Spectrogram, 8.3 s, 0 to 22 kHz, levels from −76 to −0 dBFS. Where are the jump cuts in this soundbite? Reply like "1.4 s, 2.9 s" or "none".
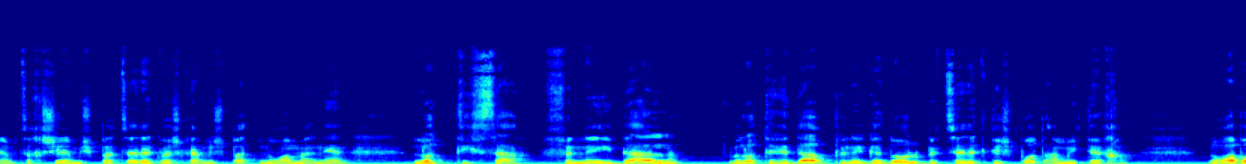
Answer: none

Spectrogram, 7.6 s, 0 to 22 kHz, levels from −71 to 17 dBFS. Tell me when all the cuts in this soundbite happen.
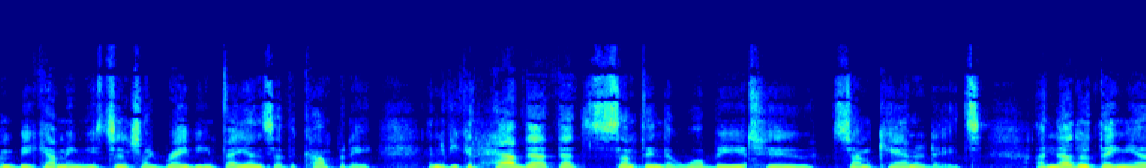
5.0 s

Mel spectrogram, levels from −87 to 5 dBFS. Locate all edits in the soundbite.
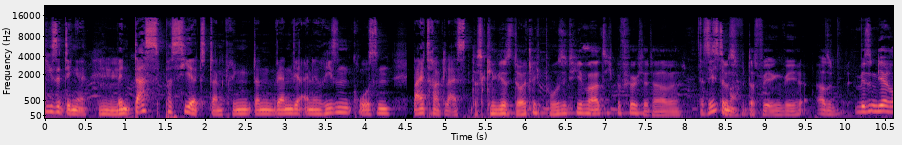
4.5 s

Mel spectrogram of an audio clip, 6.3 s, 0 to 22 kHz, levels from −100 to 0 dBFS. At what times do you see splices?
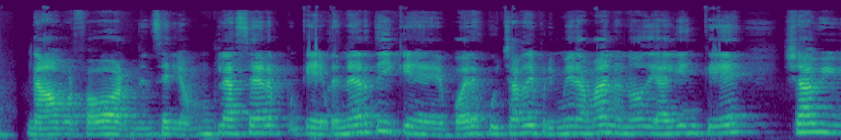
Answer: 2.5 s

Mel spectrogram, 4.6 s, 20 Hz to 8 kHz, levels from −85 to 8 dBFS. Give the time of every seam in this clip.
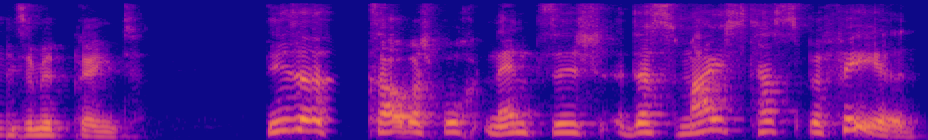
none

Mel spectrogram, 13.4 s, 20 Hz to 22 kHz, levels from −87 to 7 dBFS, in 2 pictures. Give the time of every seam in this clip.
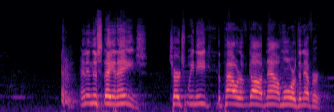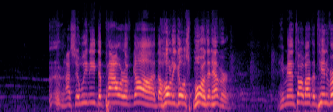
10.5 s

